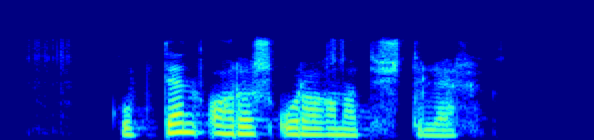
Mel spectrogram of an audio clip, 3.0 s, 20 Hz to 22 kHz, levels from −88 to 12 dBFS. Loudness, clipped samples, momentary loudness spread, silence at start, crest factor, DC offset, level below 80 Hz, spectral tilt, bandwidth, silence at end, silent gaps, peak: -34 LUFS; under 0.1%; 11 LU; 0.6 s; 20 dB; under 0.1%; -76 dBFS; -5.5 dB/octave; 7.6 kHz; 0.6 s; 2.03-2.07 s; -14 dBFS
